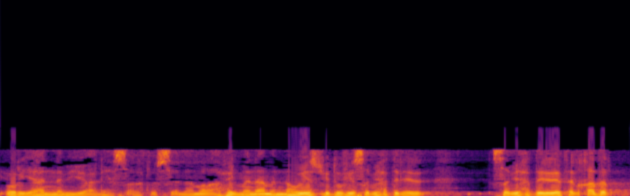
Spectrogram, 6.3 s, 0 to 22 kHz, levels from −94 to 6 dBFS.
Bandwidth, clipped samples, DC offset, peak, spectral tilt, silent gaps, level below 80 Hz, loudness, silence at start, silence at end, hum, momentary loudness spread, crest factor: 5.6 kHz; 0.5%; under 0.1%; 0 dBFS; -9.5 dB/octave; none; -38 dBFS; -13 LUFS; 0 s; 0 s; none; 11 LU; 14 dB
